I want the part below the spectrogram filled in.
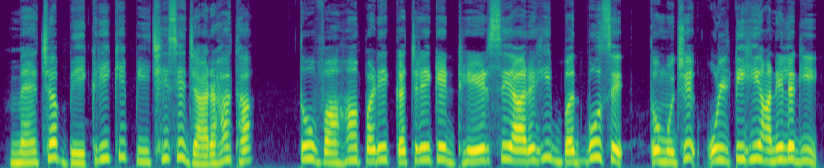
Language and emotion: Hindi, disgusted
